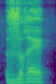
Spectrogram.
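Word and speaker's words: vraie: Nous ne prononçons pas le E. Et donc, vous obtenez vrai, masculin, vrai, avec le E, féminin. D'accord ? Dans les deux situations, vous allez prononcer cet adjectif de la même façon.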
